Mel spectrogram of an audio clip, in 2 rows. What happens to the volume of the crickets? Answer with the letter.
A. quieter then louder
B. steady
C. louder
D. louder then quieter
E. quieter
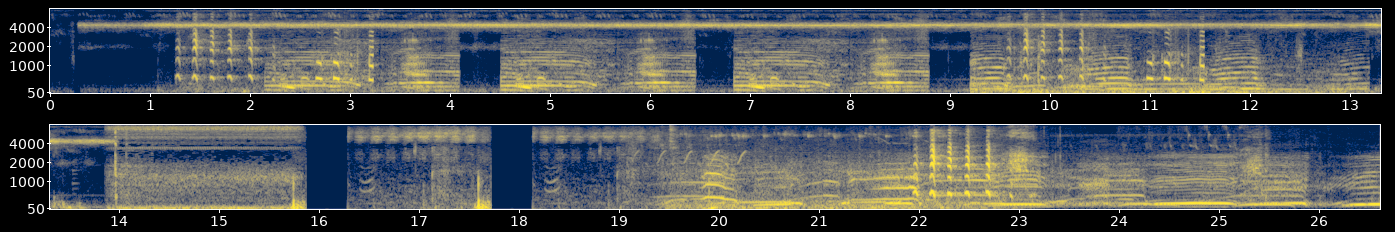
E.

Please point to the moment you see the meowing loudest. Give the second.
22 s.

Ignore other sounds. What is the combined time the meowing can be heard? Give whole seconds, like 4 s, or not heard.
5 s.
